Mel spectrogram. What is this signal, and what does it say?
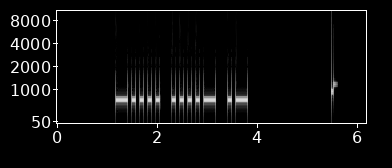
Morse code, heard as a keyed tone, about 15 wpm, 700 Hz. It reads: 64A
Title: All Cut Numbers - 3-Digit 15wpm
